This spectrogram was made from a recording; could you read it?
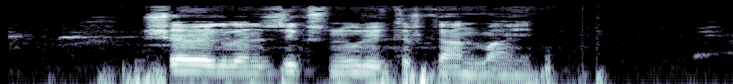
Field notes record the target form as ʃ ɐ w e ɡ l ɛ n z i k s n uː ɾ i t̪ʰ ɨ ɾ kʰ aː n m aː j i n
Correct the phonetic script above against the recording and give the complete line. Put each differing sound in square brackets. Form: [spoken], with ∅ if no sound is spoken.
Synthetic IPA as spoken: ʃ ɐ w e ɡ l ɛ n z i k s n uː ɾ i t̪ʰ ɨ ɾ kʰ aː n m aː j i n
